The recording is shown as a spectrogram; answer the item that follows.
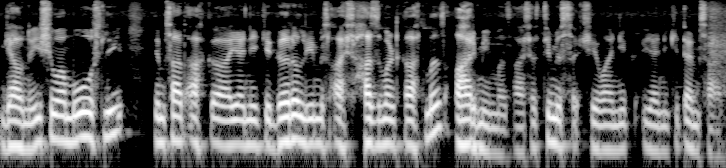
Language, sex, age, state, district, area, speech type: Kashmiri, male, 45-60, Jammu and Kashmir, Ganderbal, urban, spontaneous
